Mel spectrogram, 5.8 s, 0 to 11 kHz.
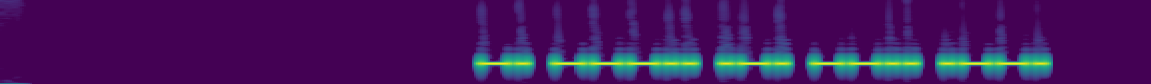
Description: Morse code, heard as a keyed tone, about 24 wpm, 700 Hz. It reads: N8RZP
